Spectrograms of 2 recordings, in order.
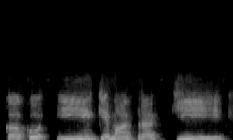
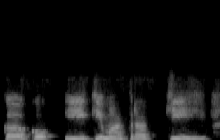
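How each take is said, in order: First: ई and की stretched, slightly raised; long i. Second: ई and की said with the shorter vowel. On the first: Teacher showing a vowel sign, long i. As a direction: draw out the vowel in ई and की, slowly spelling it out. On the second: Teacher showing a vowel sign, short i. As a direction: keep the vowel in ई and की short, slowly spelling it out. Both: Shown as a demonstration. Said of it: "आपको example के तौर पे".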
